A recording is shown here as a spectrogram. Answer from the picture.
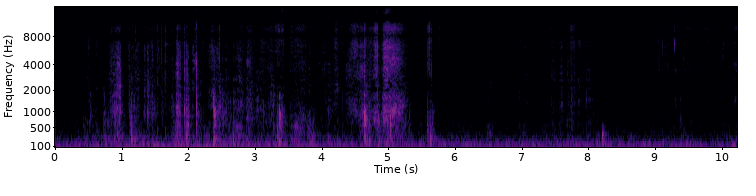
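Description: A paper page of a hardback picture book being turned, a soft swish about five seconds in, amid light rustling and scraping as the book and a fabric hand puppet are handled.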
